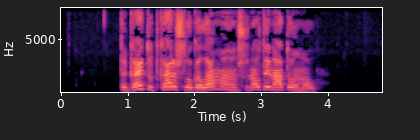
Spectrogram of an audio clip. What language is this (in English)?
Mari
